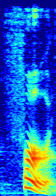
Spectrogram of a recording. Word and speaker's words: for: And yes, it sounds just like the word fur, like a dog's fur, fur, fur. So it's an F, a schwa sound, and an R. There is no O in the middle, okay?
